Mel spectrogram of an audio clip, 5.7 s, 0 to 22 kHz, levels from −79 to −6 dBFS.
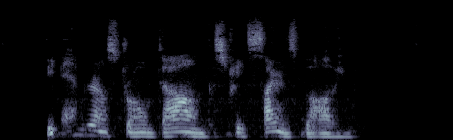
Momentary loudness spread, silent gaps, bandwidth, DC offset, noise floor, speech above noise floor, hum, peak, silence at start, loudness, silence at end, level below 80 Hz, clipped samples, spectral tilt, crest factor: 9 LU; none; 13 kHz; under 0.1%; -85 dBFS; 51 dB; none; -14 dBFS; 0.6 s; -33 LUFS; 1.25 s; -74 dBFS; under 0.1%; -3.5 dB/octave; 22 dB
